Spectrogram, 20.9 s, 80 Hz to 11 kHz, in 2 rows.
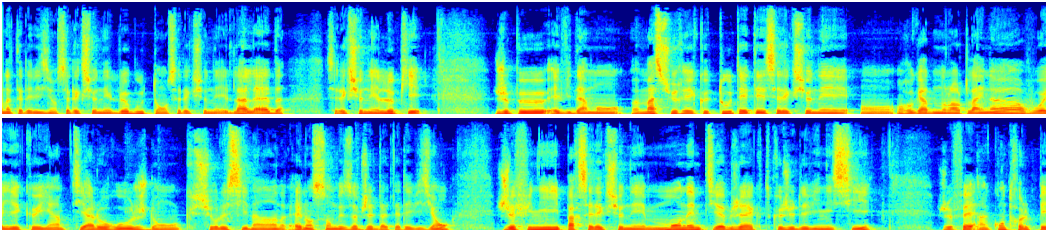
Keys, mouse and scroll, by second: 0.0 shift+right click, 5.7 click, 11.0 scroll up 3, 11.9 scroll down 4, 12.9 scroll down 2, 13.9-14.3 scroll up 3, 14.3 scroll down 3, 17.5 shift+right click, 19.7 ctrl+p.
